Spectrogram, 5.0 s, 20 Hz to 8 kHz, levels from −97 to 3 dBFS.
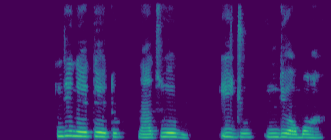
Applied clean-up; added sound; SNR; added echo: none; none; none; none.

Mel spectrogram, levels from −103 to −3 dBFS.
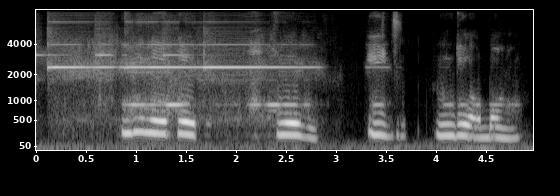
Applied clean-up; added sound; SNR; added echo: neural diffusion model UNIVERSE++.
